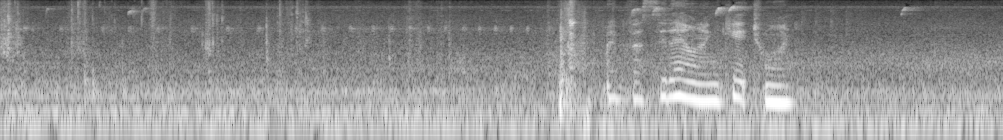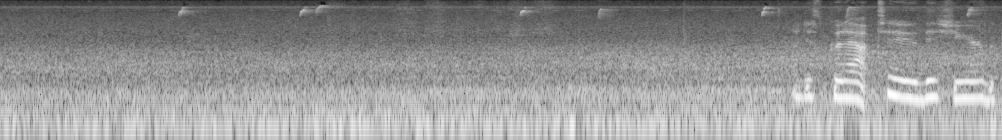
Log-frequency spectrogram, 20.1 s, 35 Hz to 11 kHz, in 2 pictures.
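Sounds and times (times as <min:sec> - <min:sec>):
low background hum: 0:00.0 - 0:20.0.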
